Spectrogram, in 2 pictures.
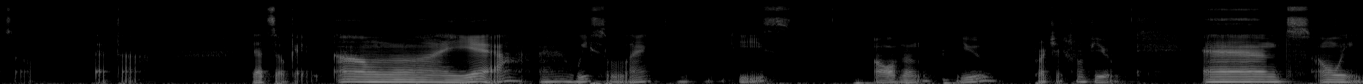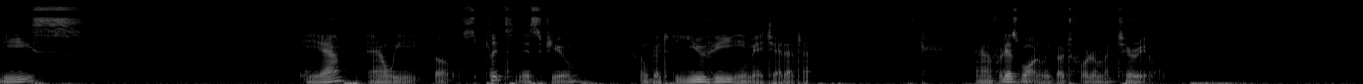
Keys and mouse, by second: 0.0-1.6 drag, 1.6 middle click, 5.1-8.8 right drag, 8.8 ctrl+l, 9.5 u, 13.0-18.2 right drag, 18.5-21.1 drag, 22.3 click, 23.9 ctrl+KP_Decimal.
